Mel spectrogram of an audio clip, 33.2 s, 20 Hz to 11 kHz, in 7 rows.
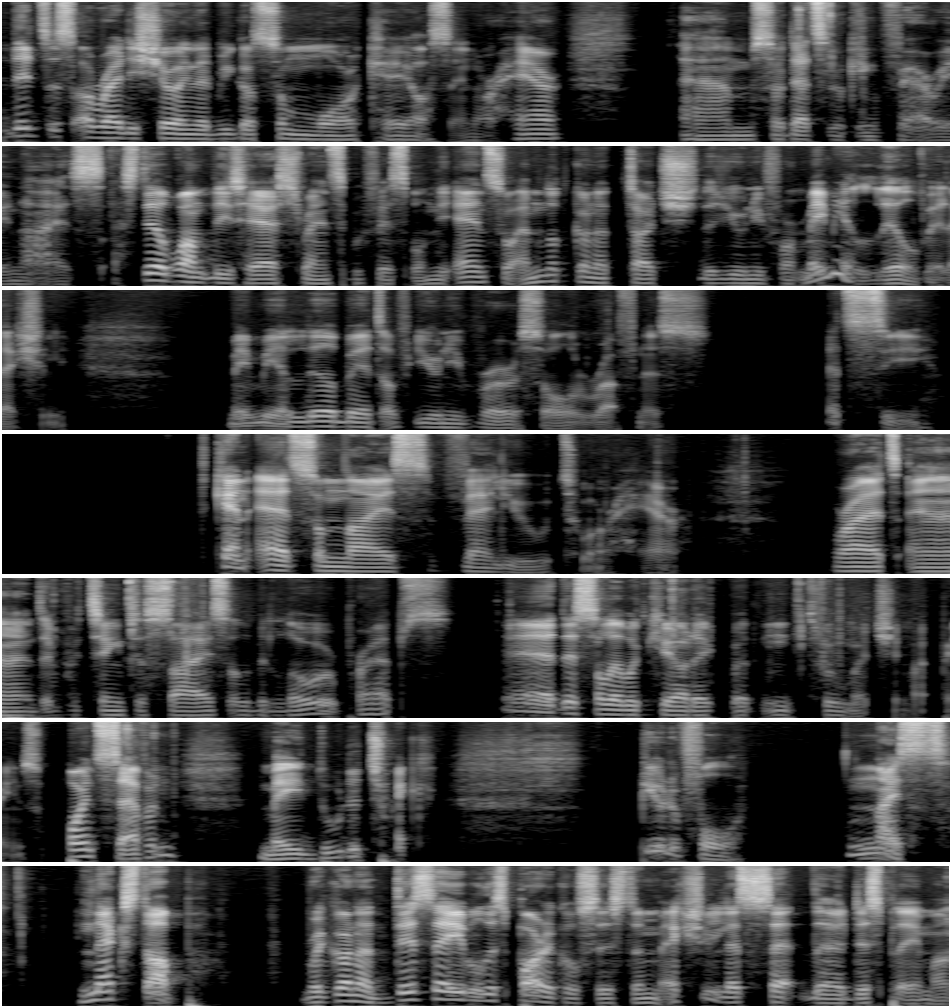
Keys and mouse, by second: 1.8-2.2 middle drag, 4.1 ctrl+s, 24.5 ctrl+s.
